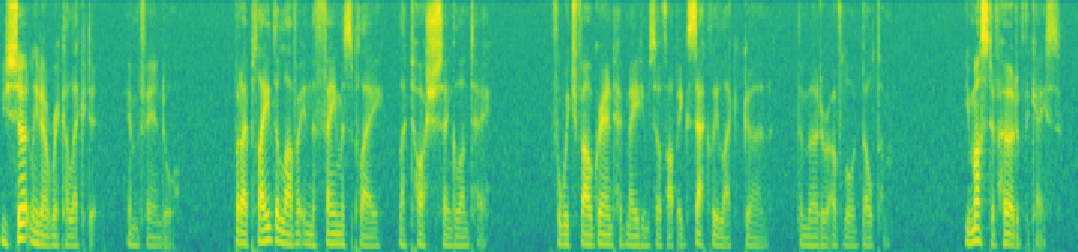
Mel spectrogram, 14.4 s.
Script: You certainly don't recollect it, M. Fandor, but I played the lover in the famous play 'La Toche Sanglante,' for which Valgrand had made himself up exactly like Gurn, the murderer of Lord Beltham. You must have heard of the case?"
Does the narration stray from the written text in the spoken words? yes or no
no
